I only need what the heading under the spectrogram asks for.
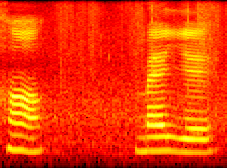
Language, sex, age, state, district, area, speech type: Urdu, female, 30-45, Telangana, Hyderabad, urban, spontaneous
